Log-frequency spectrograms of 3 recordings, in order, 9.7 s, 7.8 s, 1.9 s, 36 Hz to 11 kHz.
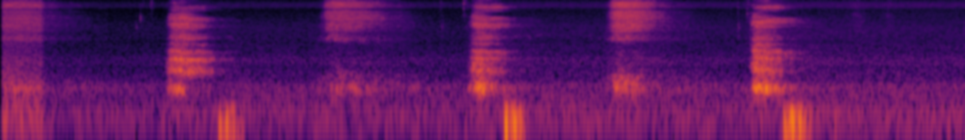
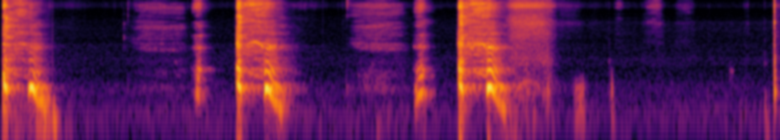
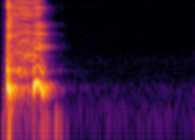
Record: {"exhalation_length": "9.7 s", "exhalation_amplitude": 2857, "exhalation_signal_mean_std_ratio": 0.53, "three_cough_length": "7.8 s", "three_cough_amplitude": 26028, "three_cough_signal_mean_std_ratio": 0.32, "cough_length": "2.0 s", "cough_amplitude": 26028, "cough_signal_mean_std_ratio": 0.32, "survey_phase": "beta (2021-08-13 to 2022-03-07)", "age": "65+", "gender": "Female", "wearing_mask": "No", "symptom_none": true, "smoker_status": "Never smoked", "respiratory_condition_asthma": false, "respiratory_condition_other": false, "recruitment_source": "REACT", "submission_delay": "1 day", "covid_test_result": "Negative", "covid_test_method": "RT-qPCR", "influenza_a_test_result": "Negative", "influenza_b_test_result": "Negative"}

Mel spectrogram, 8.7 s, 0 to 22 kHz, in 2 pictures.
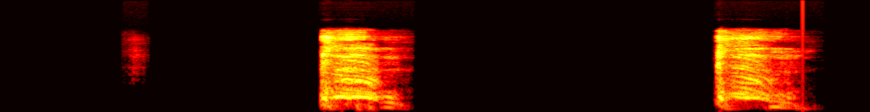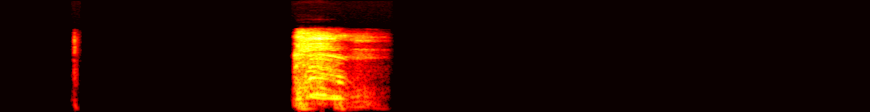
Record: {"three_cough_length": "8.7 s", "three_cough_amplitude": 29213, "three_cough_signal_mean_std_ratio": 0.26, "survey_phase": "beta (2021-08-13 to 2022-03-07)", "age": "45-64", "gender": "Male", "wearing_mask": "No", "symptom_cough_any": true, "symptom_new_continuous_cough": true, "symptom_runny_or_blocked_nose": true, "symptom_headache": true, "symptom_onset": "3 days", "smoker_status": "Never smoked", "respiratory_condition_asthma": true, "respiratory_condition_other": false, "recruitment_source": "Test and Trace", "submission_delay": "1 day", "covid_test_result": "Positive", "covid_test_method": "RT-qPCR", "covid_ct_value": 25.0, "covid_ct_gene": "ORF1ab gene", "covid_ct_mean": 25.3, "covid_viral_load": "5100 copies/ml", "covid_viral_load_category": "Minimal viral load (< 10K copies/ml)"}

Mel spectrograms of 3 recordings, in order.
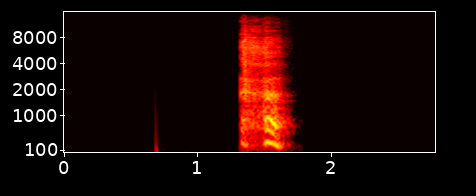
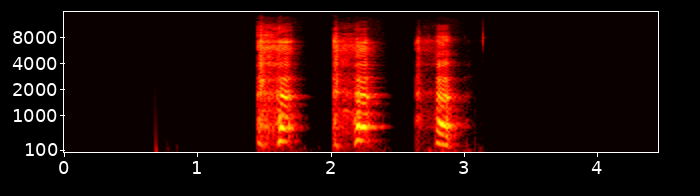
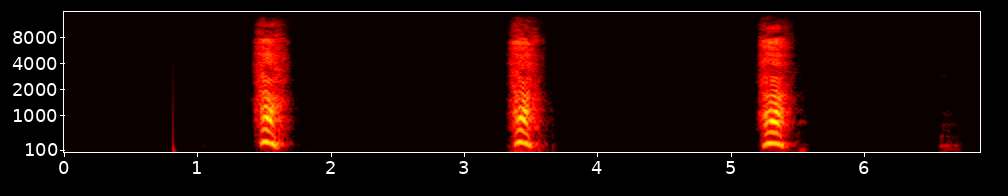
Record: {"cough_length": "2.8 s", "cough_amplitude": 18965, "cough_signal_mean_std_ratio": 0.24, "three_cough_length": "4.5 s", "three_cough_amplitude": 25275, "three_cough_signal_mean_std_ratio": 0.28, "exhalation_length": "6.9 s", "exhalation_amplitude": 23751, "exhalation_signal_mean_std_ratio": 0.21, "survey_phase": "beta (2021-08-13 to 2022-03-07)", "age": "45-64", "gender": "Female", "wearing_mask": "No", "symptom_runny_or_blocked_nose": true, "smoker_status": "Never smoked", "respiratory_condition_asthma": false, "respiratory_condition_other": false, "recruitment_source": "REACT", "submission_delay": "3 days", "covid_test_result": "Negative", "covid_test_method": "RT-qPCR", "influenza_a_test_result": "Negative", "influenza_b_test_result": "Negative"}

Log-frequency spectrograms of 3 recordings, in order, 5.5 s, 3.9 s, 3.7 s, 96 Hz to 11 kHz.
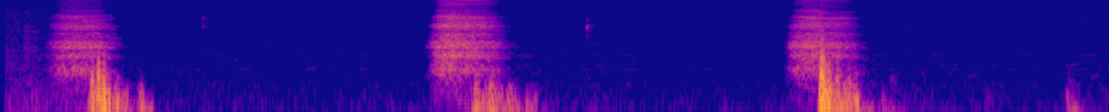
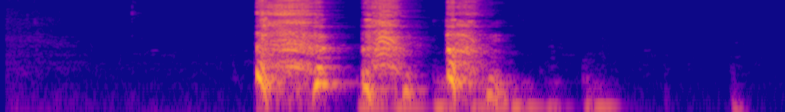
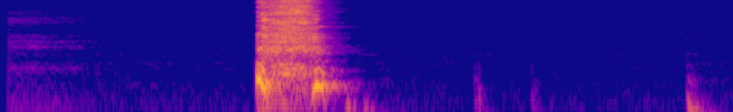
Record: {"exhalation_length": "5.5 s", "exhalation_amplitude": 25252, "exhalation_signal_mean_std_ratio": 0.24, "three_cough_length": "3.9 s", "three_cough_amplitude": 32768, "three_cough_signal_mean_std_ratio": 0.36, "cough_length": "3.7 s", "cough_amplitude": 32768, "cough_signal_mean_std_ratio": 0.25, "survey_phase": "beta (2021-08-13 to 2022-03-07)", "age": "18-44", "gender": "Female", "wearing_mask": "No", "symptom_none": true, "smoker_status": "Never smoked", "respiratory_condition_asthma": false, "respiratory_condition_other": false, "recruitment_source": "Test and Trace", "submission_delay": "-1 day", "covid_test_result": "Negative", "covid_test_method": "LFT"}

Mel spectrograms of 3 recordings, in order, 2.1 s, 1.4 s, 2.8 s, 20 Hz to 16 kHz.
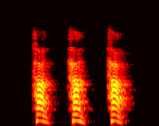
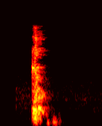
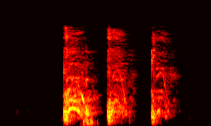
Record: {"exhalation_length": "2.1 s", "exhalation_amplitude": 27851, "exhalation_signal_mean_std_ratio": 0.39, "cough_length": "1.4 s", "cough_amplitude": 27200, "cough_signal_mean_std_ratio": 0.29, "three_cough_length": "2.8 s", "three_cough_amplitude": 20684, "three_cough_signal_mean_std_ratio": 0.41, "survey_phase": "beta (2021-08-13 to 2022-03-07)", "age": "18-44", "gender": "Male", "wearing_mask": "No", "symptom_cough_any": true, "symptom_runny_or_blocked_nose": true, "symptom_sore_throat": true, "symptom_fatigue": true, "symptom_fever_high_temperature": true, "symptom_headache": true, "symptom_other": true, "symptom_onset": "4 days", "smoker_status": "Never smoked", "respiratory_condition_asthma": false, "respiratory_condition_other": false, "recruitment_source": "Test and Trace", "submission_delay": "1 day", "covid_test_result": "Positive", "covid_test_method": "RT-qPCR", "covid_ct_value": 16.7, "covid_ct_gene": "ORF1ab gene", "covid_ct_mean": 17.8, "covid_viral_load": "1500000 copies/ml", "covid_viral_load_category": "High viral load (>1M copies/ml)"}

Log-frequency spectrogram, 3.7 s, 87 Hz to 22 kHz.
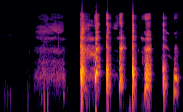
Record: {"cough_length": "3.7 s", "cough_amplitude": 32768, "cough_signal_mean_std_ratio": 0.32, "survey_phase": "beta (2021-08-13 to 2022-03-07)", "age": "45-64", "gender": "Female", "wearing_mask": "No", "symptom_runny_or_blocked_nose": true, "symptom_onset": "12 days", "smoker_status": "Never smoked", "respiratory_condition_asthma": false, "respiratory_condition_other": false, "recruitment_source": "REACT", "submission_delay": "1 day", "covid_test_result": "Negative", "covid_test_method": "RT-qPCR", "influenza_a_test_result": "Negative", "influenza_b_test_result": "Negative"}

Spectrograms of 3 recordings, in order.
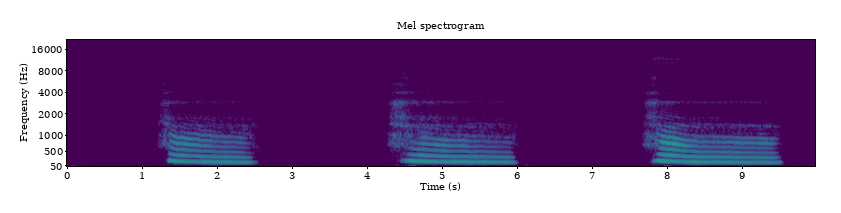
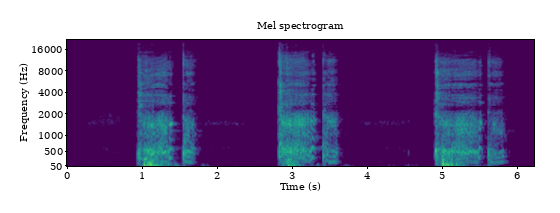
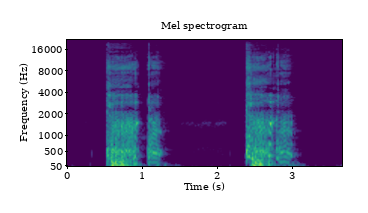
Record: {"exhalation_length": "10.0 s", "exhalation_amplitude": 2080, "exhalation_signal_mean_std_ratio": 0.61, "three_cough_length": "6.2 s", "three_cough_amplitude": 13265, "three_cough_signal_mean_std_ratio": 0.45, "cough_length": "3.7 s", "cough_amplitude": 26261, "cough_signal_mean_std_ratio": 0.43, "survey_phase": "beta (2021-08-13 to 2022-03-07)", "age": "18-44", "gender": "Female", "wearing_mask": "No", "symptom_cough_any": true, "symptom_runny_or_blocked_nose": true, "symptom_sore_throat": true, "symptom_headache": true, "symptom_other": true, "symptom_onset": "3 days", "smoker_status": "Current smoker (e-cigarettes or vapes only)", "respiratory_condition_asthma": false, "respiratory_condition_other": false, "recruitment_source": "Test and Trace", "submission_delay": "1 day", "covid_test_result": "Positive", "covid_test_method": "RT-qPCR"}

